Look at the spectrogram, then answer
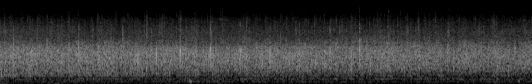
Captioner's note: applause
